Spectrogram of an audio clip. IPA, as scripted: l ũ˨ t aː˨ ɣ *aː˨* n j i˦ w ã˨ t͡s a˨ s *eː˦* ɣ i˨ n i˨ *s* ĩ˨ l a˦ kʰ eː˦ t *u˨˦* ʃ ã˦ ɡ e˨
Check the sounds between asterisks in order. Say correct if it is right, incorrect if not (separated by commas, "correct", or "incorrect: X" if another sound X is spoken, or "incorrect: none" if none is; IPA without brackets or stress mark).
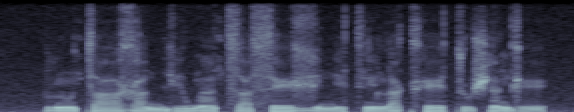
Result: incorrect: a˨, correct, incorrect: t͡s, incorrect: u˨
